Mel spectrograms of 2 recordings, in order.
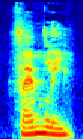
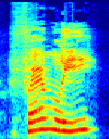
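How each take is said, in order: First: The middle vowel is dropped, two syllables. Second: The middle vowel is pronounced, three syllables. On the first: "the word sound E in the middle of the word is removed" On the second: "family becomes family"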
